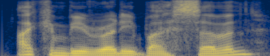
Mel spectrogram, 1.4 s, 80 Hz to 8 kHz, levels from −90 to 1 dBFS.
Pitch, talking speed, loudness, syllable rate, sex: 120 Hz, 265 wpm, -15 LUFS, 6.8 syllables/s, male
